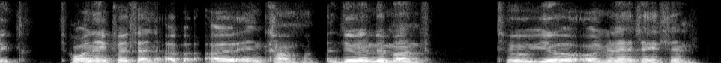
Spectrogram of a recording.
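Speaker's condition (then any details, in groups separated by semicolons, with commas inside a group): Cerebral palsy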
